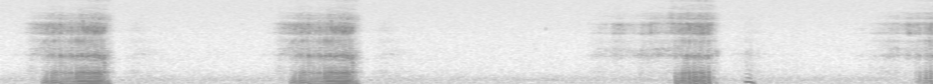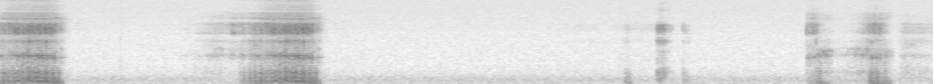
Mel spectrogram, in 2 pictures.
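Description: Five loud, rattling snores about every three to four seconds, with quiet pauses and a few soft snorts after.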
